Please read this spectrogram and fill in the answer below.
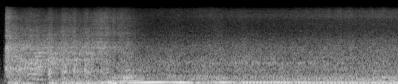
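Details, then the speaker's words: Extensively modified BMW E36 race car being prepared for its first race: engine catches at once, revs up cleanly, then settles into an even, steady idle with a crisp exhaust note; sounds healthy. "she sounds pretty sweet that's for [Music] sure"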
